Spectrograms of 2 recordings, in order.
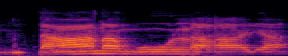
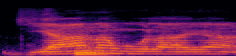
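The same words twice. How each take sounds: First: The first syllable begins with a nasal cluster. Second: The first syllable begins with a plain j sound. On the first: The speaker calls it right. "తస్మై జ్ఞాన మూలాయ అన్న చోట" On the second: The speaker calls it wrong. "అంటున్నారు"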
